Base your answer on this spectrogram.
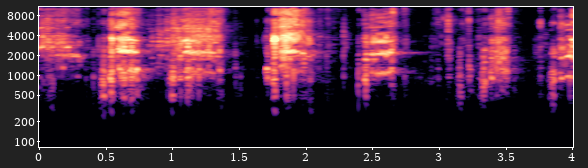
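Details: Raccoon giving harsh, noisy chittering bursts mixed with thin, high squealing tones, in short irregular phrases separated by brief pauses.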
